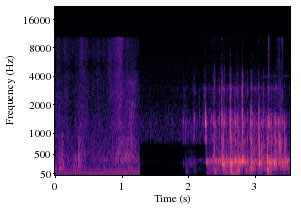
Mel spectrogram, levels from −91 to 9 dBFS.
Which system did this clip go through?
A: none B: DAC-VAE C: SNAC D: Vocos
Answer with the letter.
A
